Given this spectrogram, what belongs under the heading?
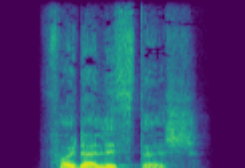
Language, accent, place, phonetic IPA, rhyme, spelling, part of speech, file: German, Germany, Berlin, [fɔɪ̯daˈlɪstɪʃ], -ɪstɪʃ, feudalistisch, adjective, De-feudalistisch.ogg
- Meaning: feudalistic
